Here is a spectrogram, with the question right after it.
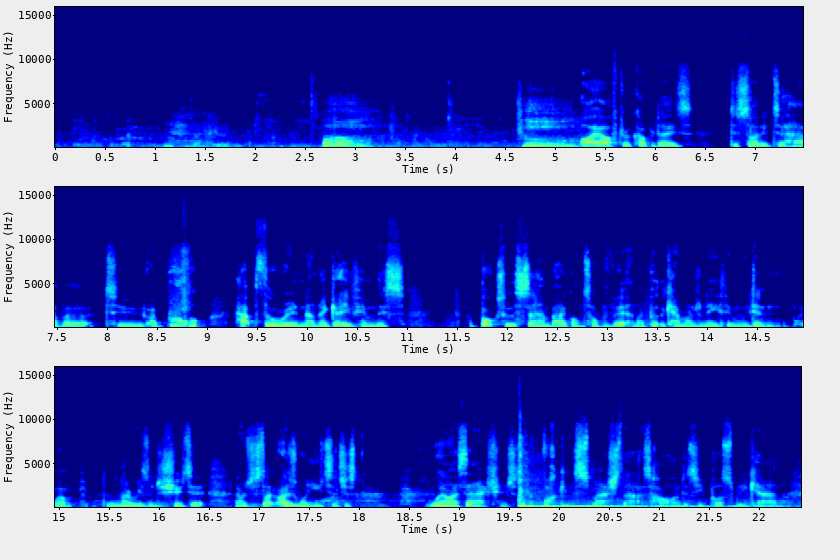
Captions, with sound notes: (CHUCKLES) Thank you. (SIGHS) I, after a couple days, decided to have a-- I brought Hafpór in, and I gave him this-- a box with a sandbag on top of it, and I put the camera underneath and we didn't-- there's no reason to shoot it, and I was like, "I just want you to just-- When I saw action, just fucking smash that as hard as you possibly can.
